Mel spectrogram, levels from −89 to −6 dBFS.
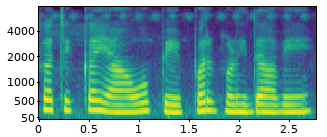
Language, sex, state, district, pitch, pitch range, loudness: Kannada, female, Karnataka, Bangalore, 210 Hz, 200-235 Hz, -13 LUFS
